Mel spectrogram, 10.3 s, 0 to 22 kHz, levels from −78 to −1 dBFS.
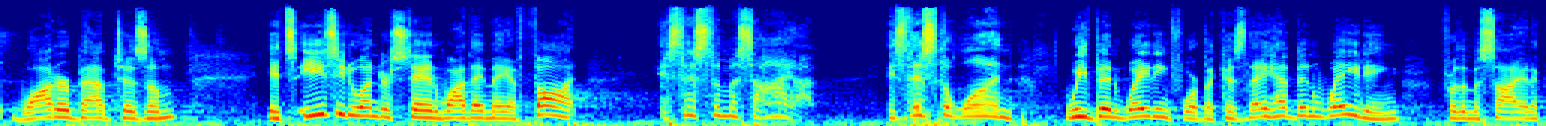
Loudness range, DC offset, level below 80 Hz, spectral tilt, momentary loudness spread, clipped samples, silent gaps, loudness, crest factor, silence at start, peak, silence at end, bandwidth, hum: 3 LU; under 0.1%; -40 dBFS; -4 dB/octave; 12 LU; under 0.1%; none; -18 LUFS; 18 dB; 0.05 s; -2 dBFS; 0 s; 19 kHz; none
